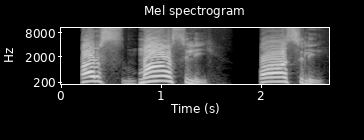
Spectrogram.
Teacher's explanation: तो म पे ज्यादा जोर आ रहा है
